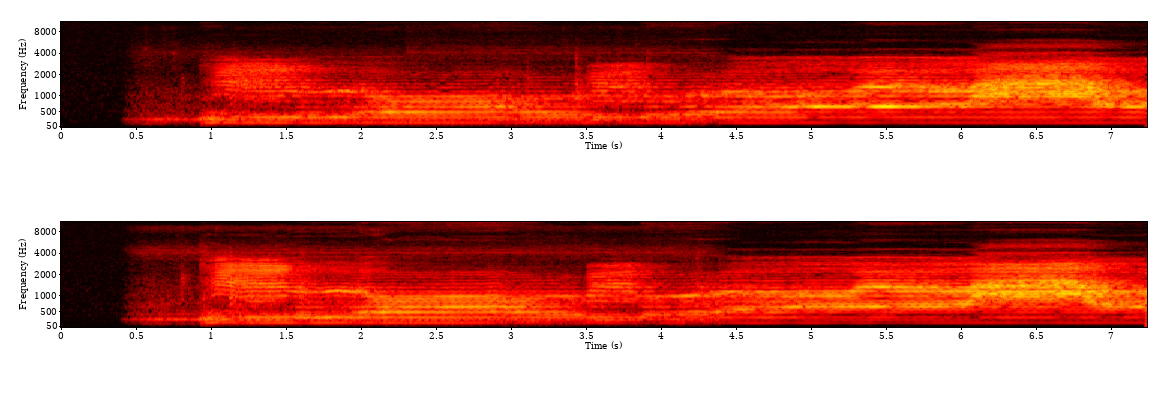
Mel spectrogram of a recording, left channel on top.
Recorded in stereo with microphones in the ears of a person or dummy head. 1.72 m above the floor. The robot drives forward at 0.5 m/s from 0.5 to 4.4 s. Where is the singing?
40° right (ahead or behind), 0.9 m; by 7.2 s 30° right (ahead or behind), 1.2 m.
